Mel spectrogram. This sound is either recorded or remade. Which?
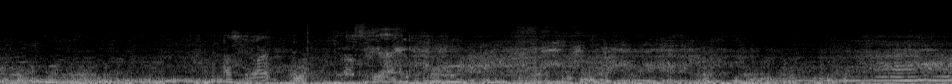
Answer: remade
